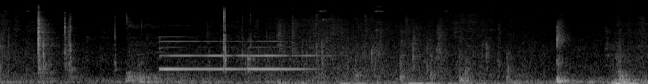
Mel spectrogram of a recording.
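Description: Otis elevator's directional chime sounding one steady electronic ding for about a second and a half, with a sharp click partway through. Then a low rumble and knocks as the elevator doors slide open.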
